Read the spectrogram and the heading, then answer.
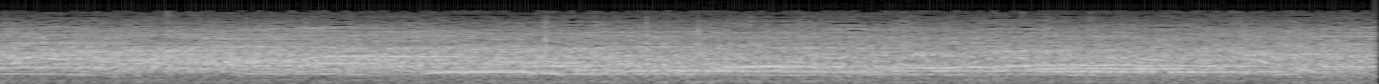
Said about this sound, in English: And the boos just went on. She's just coming up on stage now. More boos. Obviously, there's a lot of applause, too, but she's waving at people and looking very fashionable.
